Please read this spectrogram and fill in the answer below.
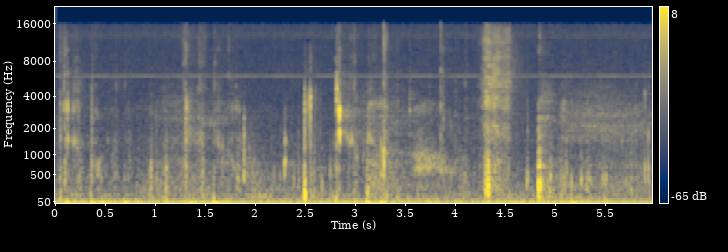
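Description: Close-up mouth sounds of a person eating soft strawberry cream cake: wet lip smacks and chewing with scattered small clicks, and a louder smack a little over four seconds in as a forkful goes into the mouth.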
